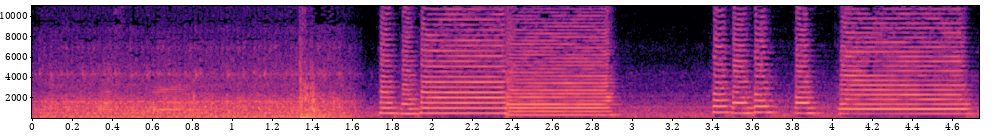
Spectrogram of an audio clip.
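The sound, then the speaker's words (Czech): A convoy of farmers' agricultural machines heading to Prague, Czech Republic, driving alongside the motorway because it is not allowed on it, rumbles past with steady engine noise, then loud harmonic horns blare in several bursts, some long and some short, overlapping one another. “Kolona na dálnici nesmí a tak jede podél”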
